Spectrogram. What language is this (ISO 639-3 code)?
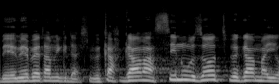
heb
